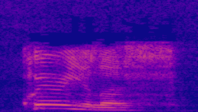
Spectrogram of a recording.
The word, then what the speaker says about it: querulous: up the word curus but you don't say it like that how you say it querulous querulous querulous querulous it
